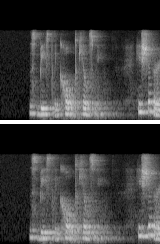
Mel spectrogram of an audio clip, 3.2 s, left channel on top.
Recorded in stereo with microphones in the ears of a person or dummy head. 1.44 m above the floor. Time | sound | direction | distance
0.6 | a woman speaking | 30° left (ahead or behind) | 0.6 m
